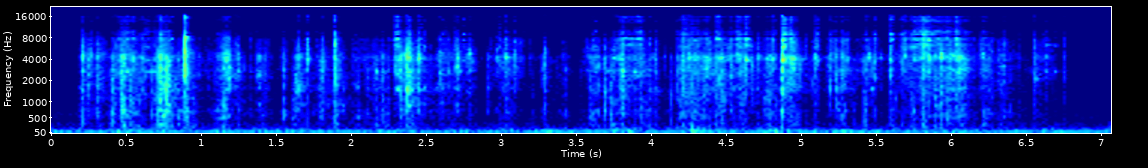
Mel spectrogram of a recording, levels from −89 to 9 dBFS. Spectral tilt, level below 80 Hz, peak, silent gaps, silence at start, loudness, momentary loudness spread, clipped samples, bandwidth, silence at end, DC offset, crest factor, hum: 1 dB/octave; -62 dBFS; -4 dBFS; none; 0 s; -40 LUFS; 19 LU; under 0.1%; 17 kHz; 0 s; under 0.1%; 40 dB; none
